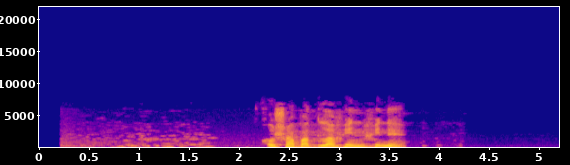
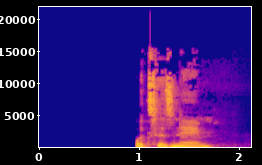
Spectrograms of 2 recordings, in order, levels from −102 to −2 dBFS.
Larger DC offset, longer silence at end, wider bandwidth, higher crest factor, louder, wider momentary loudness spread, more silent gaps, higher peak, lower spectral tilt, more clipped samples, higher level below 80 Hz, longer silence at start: neither; first, 1.55 s vs 0.4 s; second, 7.2 kHz vs 15.5 kHz; about the same, 22 dB vs 22 dB; about the same, -18 LUFS vs -17 LUFS; first, 25 LU vs 14 LU; neither; about the same, -2 dBFS vs 0 dBFS; first, -6.5 dB/octave vs -3.5 dB/octave; neither; about the same, -58 dBFS vs -60 dBFS; second, 0.8 s vs 0.95 s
